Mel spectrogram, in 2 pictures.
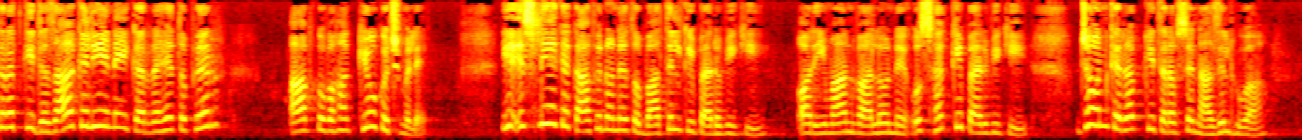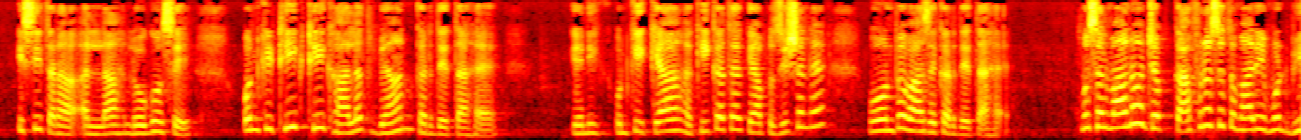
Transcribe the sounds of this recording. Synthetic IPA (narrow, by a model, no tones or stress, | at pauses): ɾət̪kid͡ʒɐzaːkelienɐɦĩkɐɾːɐɦet̪opʰɪɾ | aːp̚koʋɐɦãkjõːkʊt͡ʃʰmɪlḛː | jeːɪsliekekaːfɪɾõnet̪obaːt̪ɪlkipɛːɾʋikiː | ɔːɾiːmaːnʋaːlõneʔʊsɦɐkːipɛːɾəʋikiːd͡ʒoːʊnkeɾɐb̚kit̪ɐɾəfsenaːzɪlɦua | ɪsit̪ɐɾaɐ̰lːaːɦloːɡõse | ʊnkiʈʰiːkʈʰiːkɦaːlət̪bɐjaːnkɐɾd̪eːt̪aɦɛ̰ː | jaːniʊnkikjaːɦɐkiːkət̪ɦɛkjaːpoːzɪʃənɦɛ | ʋoʊnpeʋaːzekɐɾd̪eːt̪a̰ɦɛ̰ː | mʊsəlmaːnõd͡ʒɐb̚kaːfɪɾõset̪ʊmɦaːɾimʊʈbʱi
